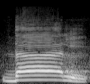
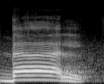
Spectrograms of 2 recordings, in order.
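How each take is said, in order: Both takes have the same delivery.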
